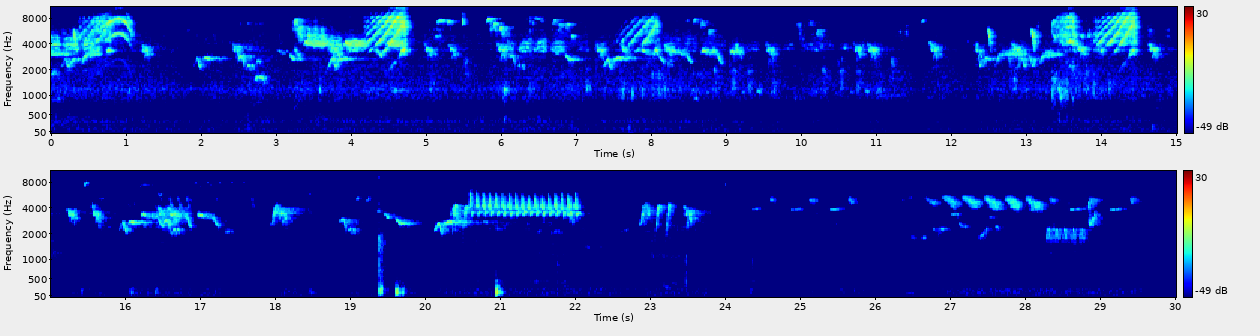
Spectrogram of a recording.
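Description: Birds chirping and calling, a dense overlapping chorus of short high notes and rising calls for the first half, then thinner, scattered calls. Two brief low knocks come past the middle.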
